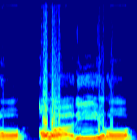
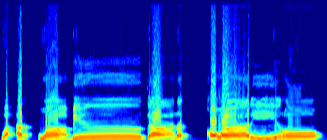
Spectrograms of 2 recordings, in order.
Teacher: ری کو باریک پڑھیں گے، قوف کو پر کریں گے، را کو بھی پر کریں گے، آخری را کو.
